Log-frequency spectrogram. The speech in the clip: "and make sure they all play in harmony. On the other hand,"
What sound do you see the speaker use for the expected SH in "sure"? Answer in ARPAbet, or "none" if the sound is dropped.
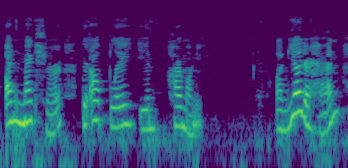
SH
